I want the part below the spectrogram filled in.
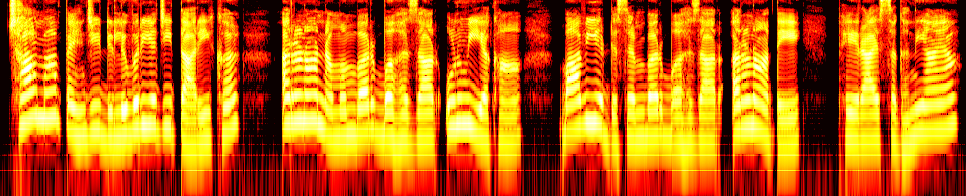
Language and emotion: Sindhi, neutral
